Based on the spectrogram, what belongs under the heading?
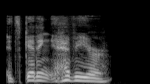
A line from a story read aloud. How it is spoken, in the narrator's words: Randolph gasped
